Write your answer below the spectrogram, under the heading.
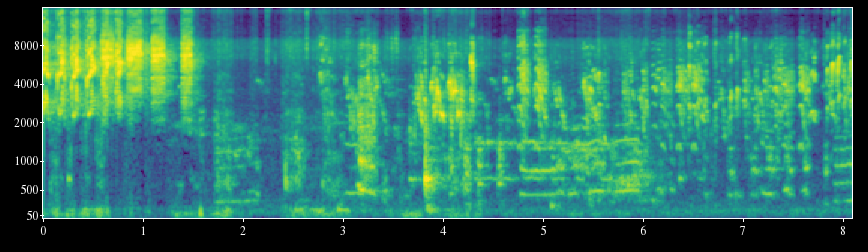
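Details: Several colourful budgies chirp in a busy flock chorus of dense, scratchy, high warbling bursts, broken by a brief lull near the middle, then lower, drawn-out tonal notes mixed into the chatter.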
